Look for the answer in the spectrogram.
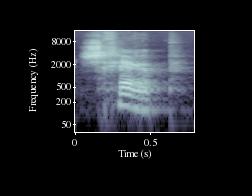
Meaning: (adjective) 1. sharp, able to cut easily 2. alert, on the ball 3. clever, intelligent, witty 4. acute, having a small angle 5. in focus, clearly visible, not blurry 6. hot, spicy
- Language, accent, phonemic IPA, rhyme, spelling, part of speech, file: Dutch, Netherlands, /sxɛrp/, -ɛrp, scherp, adjective / verb, Nl-scherp.ogg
